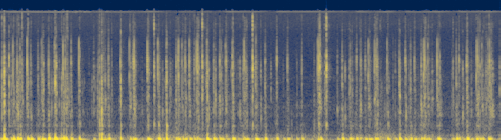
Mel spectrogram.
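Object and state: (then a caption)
Slim plastic keyboard. Fingertips type quickly on the flat chiclet keys of a thin white plastic keyboard held in both hands. The result is a rapid, steady stream of short, dull clicks with a soft low thump under each keystroke and very little ring.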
